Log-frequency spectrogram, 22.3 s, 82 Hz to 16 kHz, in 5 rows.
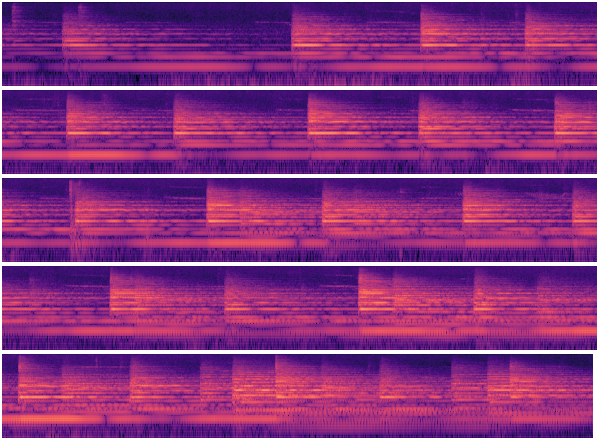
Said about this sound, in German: Es ist 12 Uhr. Das Mittagsläuten kommt heute von der katholischen Pfarrkirche St. Johannes Evangelist in Astheim in Unterfranken.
